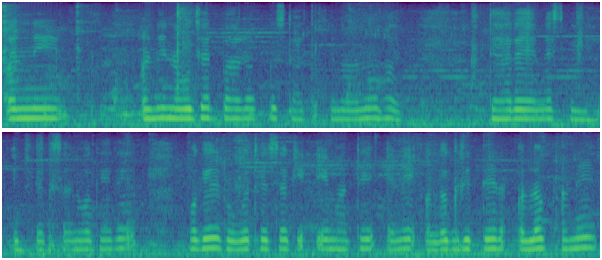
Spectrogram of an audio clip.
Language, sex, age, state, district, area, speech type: Gujarati, female, 18-30, Gujarat, Narmada, urban, spontaneous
